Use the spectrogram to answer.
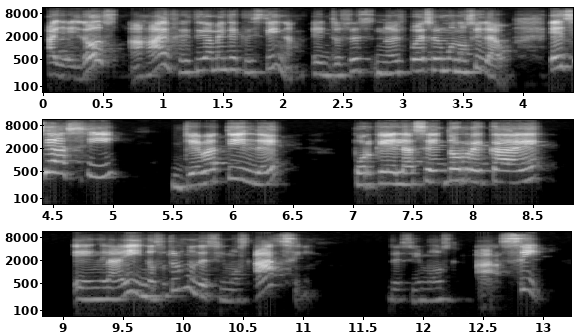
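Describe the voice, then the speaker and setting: A woman's voice: fairly high pitch, expressive, moderate pace, sharp tone. A middle-aged woman teacher explaining a grammar lesson patiently, asking her students questions and repeating examples. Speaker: secondary school language teacher. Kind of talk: online class explanation.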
